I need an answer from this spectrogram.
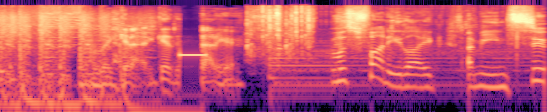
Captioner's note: beep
